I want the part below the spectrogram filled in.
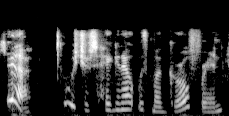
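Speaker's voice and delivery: soft, understated imitation; evasive cover story. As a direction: toss off the excuse quietly. Acting Light's evasive answer.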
